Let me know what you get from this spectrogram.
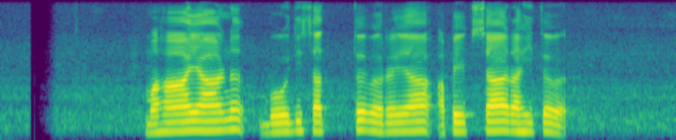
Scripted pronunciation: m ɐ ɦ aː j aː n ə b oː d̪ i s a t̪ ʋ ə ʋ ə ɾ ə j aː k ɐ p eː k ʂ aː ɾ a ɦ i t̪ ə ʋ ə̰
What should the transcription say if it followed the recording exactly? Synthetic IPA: m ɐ ɦ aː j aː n ə b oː d̪ i s a t̪ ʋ ə ʋ ə ɾ ə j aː ʔ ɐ p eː k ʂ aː ɾ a ɦ i t̪ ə ʋ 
